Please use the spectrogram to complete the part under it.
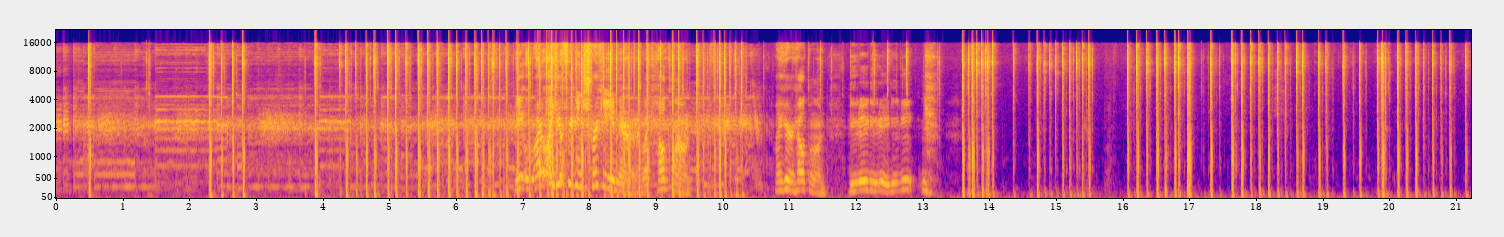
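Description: Fast electronic game music plays with a pounding beat.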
